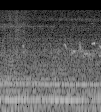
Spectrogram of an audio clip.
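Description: Background film score of sustained, held tones, a soft drone-like chord that slowly fades a little.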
